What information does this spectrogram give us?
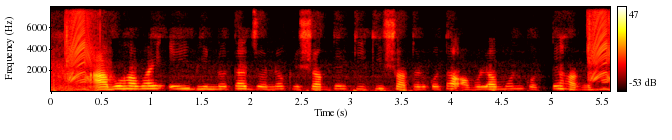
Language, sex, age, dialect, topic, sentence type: Bengali, female, 25-30, Northern/Varendri, agriculture, question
